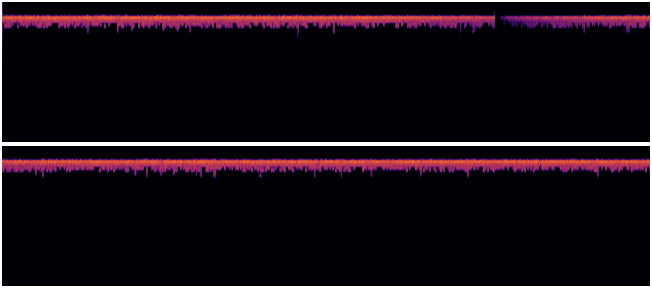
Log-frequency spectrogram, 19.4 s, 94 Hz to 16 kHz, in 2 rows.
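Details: Continuous shrill insect buzz from a conehead katydid (애매부리), a 2020 National Institute of Biological Resources recording. The note stops briefly once, partway through, then fades back in and runs on steadily.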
